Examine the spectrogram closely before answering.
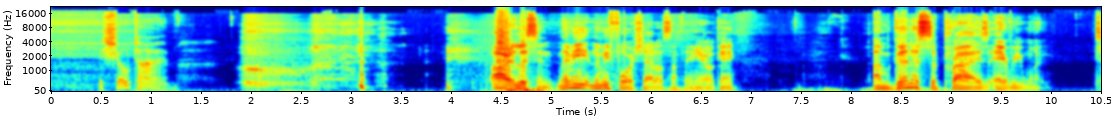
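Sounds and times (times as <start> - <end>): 
sharp puff of air: 0.0 - 0.6
person breathing deeply settling into a reclining chair: 0.0 - 2.7, 4.0 - 4.4
speech: 0.5 - 1.4, 4.4 - 7.0, 8.2 - 10.4.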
